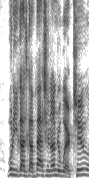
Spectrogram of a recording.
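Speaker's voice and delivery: mock very high, shrill, upset yelling. Retelling how a girl yelled at the couple, imitating someone yelling. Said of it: "And she was yelling at us".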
